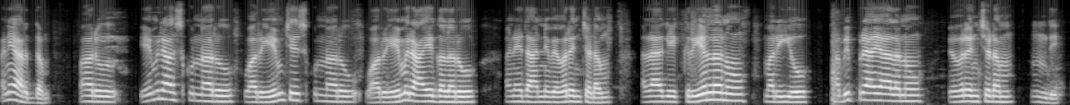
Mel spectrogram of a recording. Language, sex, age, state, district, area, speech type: Telugu, male, 18-30, Andhra Pradesh, N T Rama Rao, urban, spontaneous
